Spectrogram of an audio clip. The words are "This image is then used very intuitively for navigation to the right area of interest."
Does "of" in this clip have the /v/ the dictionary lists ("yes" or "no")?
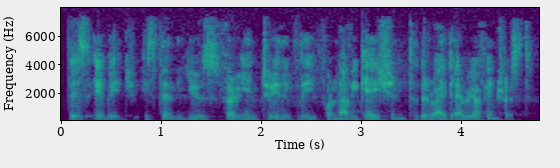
yes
